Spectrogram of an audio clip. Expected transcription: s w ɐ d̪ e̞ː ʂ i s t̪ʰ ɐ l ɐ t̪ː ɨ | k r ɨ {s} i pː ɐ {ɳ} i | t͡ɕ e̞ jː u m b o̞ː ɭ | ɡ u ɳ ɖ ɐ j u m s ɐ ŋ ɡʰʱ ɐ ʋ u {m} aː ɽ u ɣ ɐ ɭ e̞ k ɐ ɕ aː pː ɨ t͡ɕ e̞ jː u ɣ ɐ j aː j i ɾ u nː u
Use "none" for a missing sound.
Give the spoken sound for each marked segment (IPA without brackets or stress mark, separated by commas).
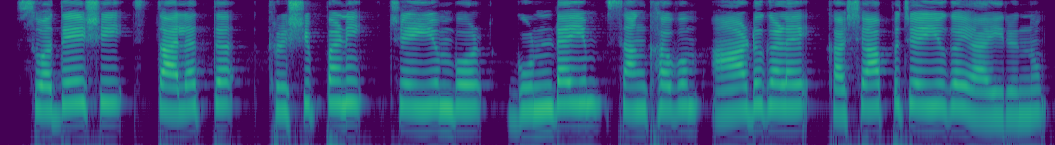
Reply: ʂ, ɳ, m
